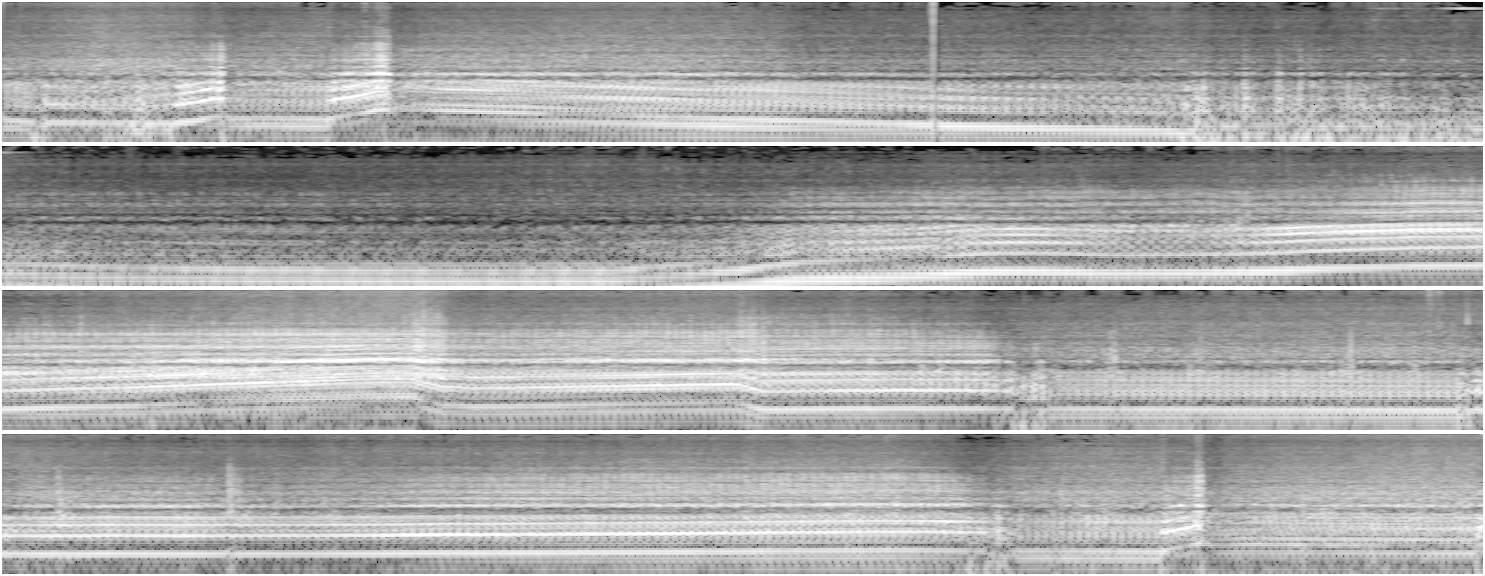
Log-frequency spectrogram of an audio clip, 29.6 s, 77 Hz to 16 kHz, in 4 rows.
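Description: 2015 Maserati GranCabrio S's 4.7-litre Ferrari-derived V8 on the road. Its pitch falls for several seconds as the car slows, runs low and steady for a few seconds, then rises through a couple of upshifts under acceleration before holding a steady cruise, with another gear change near the end.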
